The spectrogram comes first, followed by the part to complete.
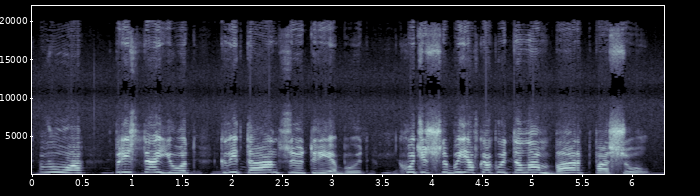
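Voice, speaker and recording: Puny henpecked husband, voiced by a man in an audiobook; squeaky, whiny, childish. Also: expressive, slow pace, bright, forceful tone, heavily acted.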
